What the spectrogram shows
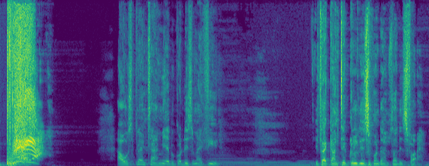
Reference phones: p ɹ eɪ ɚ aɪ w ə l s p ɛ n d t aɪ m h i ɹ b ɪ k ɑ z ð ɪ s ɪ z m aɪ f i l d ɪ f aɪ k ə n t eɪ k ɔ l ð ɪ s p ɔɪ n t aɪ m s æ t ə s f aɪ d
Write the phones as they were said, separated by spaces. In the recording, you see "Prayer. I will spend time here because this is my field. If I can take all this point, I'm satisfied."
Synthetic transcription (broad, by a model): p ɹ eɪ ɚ aɪ w ə l s p ɛ n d t aɪ m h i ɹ b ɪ k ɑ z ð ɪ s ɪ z m aɪ f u d ɪ f aɪ k ə n t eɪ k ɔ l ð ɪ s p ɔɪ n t aɪ m s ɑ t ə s f aɪ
